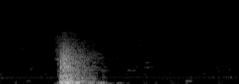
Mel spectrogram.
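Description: A single loud thump a little over half a second in, lasting about half a second.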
